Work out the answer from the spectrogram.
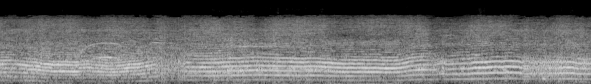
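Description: Hippopotamus farting as it drops dung: a long, loud, buzzy blast whose pitch wavers, broken by short pauses about two and four seconds in.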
